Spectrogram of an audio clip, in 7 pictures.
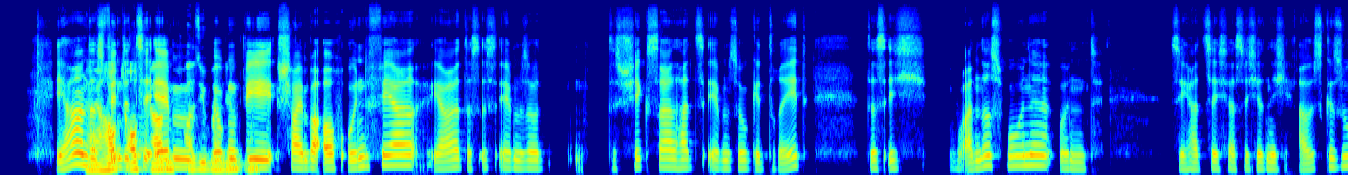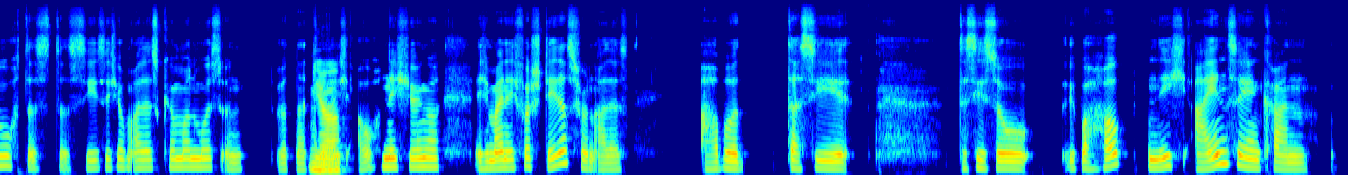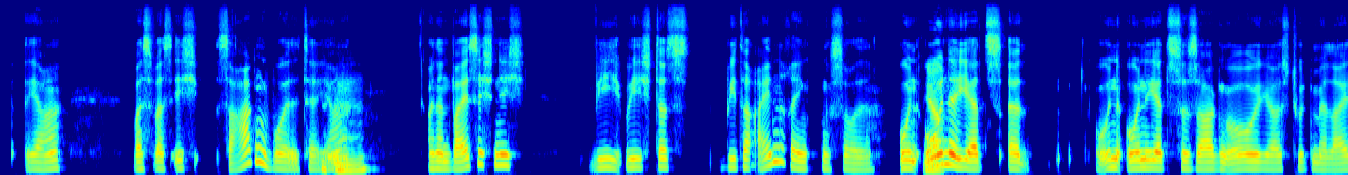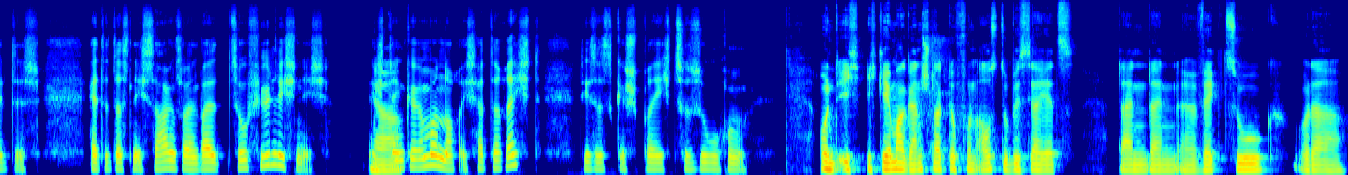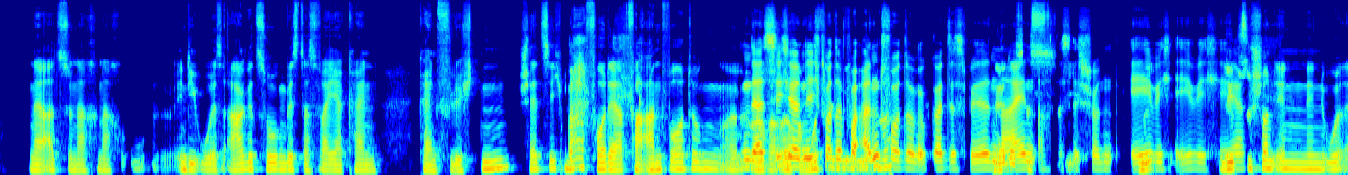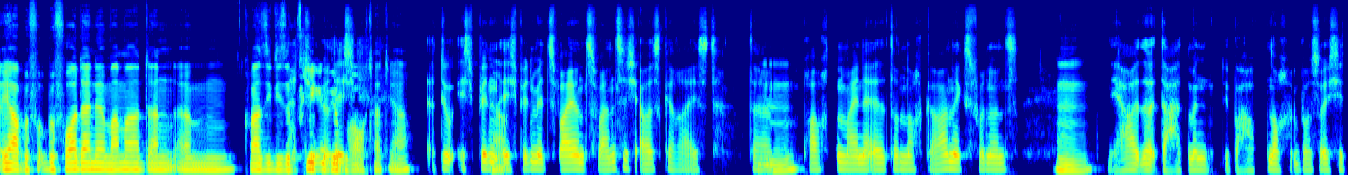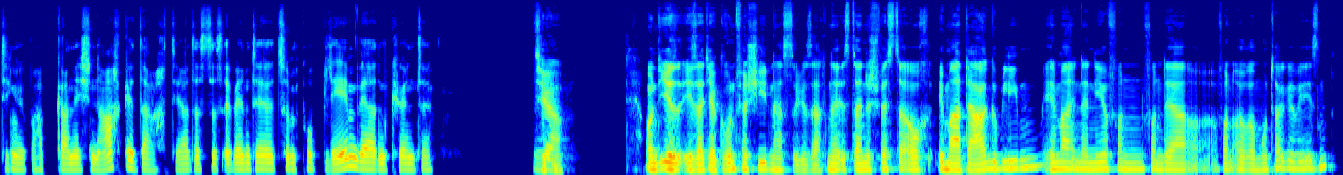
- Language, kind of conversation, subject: German, advice, Wie kann ich Konflikte mit meinem Bruder oder meiner Schwester ruhig und fair lösen?
- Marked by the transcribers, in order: other noise; sigh; unintelligible speech; unintelligible speech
